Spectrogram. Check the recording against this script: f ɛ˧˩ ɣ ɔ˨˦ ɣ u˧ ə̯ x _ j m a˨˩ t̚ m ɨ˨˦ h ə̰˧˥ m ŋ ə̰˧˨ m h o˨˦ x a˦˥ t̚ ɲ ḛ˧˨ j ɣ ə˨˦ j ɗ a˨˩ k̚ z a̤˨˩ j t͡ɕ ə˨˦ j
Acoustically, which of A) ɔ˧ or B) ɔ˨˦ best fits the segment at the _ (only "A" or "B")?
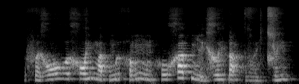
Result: B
